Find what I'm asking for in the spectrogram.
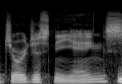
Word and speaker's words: Georges Niang: But I love Georges Niang. He had some great, played some great basketball here. – Honestly, I feel like the Jazz have gone through multiple Georges Niangs.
